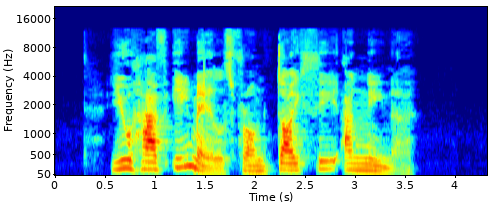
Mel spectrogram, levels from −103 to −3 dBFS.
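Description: Throughout the speech, AAC compression damage is plainly audible. Nothing sounds above 12.5 kHz. The dull, smeared quality likely comes from AAC-LC at around 32 kbps.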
